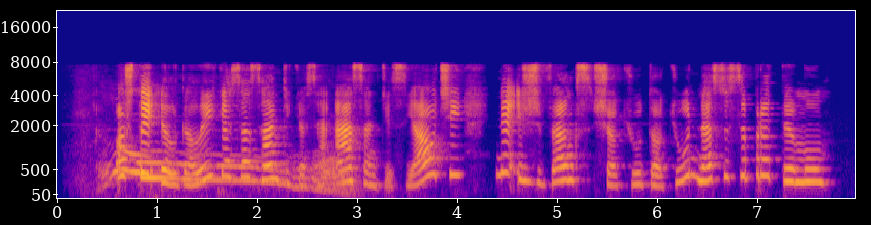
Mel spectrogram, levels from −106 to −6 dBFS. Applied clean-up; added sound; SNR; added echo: none; Dog; 5 dB; none.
